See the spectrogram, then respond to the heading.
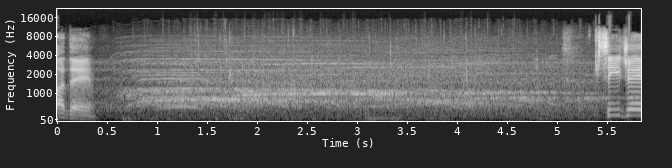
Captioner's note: attendees cheering and applauding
